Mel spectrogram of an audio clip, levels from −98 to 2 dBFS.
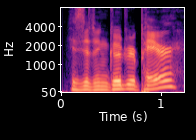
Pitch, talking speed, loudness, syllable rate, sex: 145 Hz, 245 wpm, -16 LUFS, 5.6 syllables/s, male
